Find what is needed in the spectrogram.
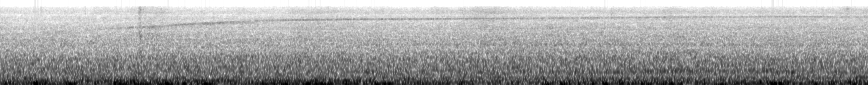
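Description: Steady low background rumble, with a faint high whistle that rises in pitch about half a second in and then holds.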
